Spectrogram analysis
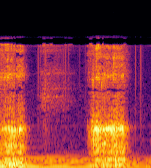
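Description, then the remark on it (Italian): Two loud, rasping snores from a sleeping bus driver, each a drawn-out rattling breath with a deep throaty buzz, separated by a short quieter pause, with no talking. “io trovo l'autista che sta dormendo, russando a voce altissima,”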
